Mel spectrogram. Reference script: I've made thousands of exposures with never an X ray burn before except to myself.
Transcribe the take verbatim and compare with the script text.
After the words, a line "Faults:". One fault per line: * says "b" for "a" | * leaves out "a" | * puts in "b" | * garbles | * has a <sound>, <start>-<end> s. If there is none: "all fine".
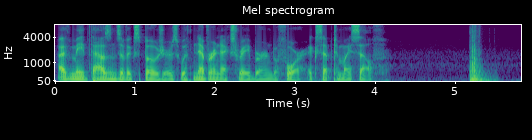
I've made thousands of exposures with never an X ray burn before except to myself.
Faults:
* has a thud, 5.2-5.6 s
